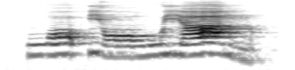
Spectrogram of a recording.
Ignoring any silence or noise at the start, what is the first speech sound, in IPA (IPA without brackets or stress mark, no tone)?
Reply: w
